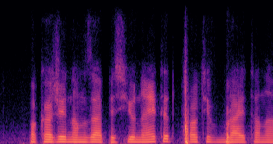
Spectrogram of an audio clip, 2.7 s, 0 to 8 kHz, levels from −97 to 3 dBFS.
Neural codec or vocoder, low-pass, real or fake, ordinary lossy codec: codec, 16 kHz in and 24 kHz out, 1 kbps, XY-Tokenizer; 7.2 kHz; fake; Opus, 16 kbps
